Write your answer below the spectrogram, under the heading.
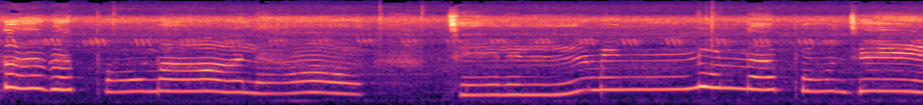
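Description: A woman singing a Malayalam children's song in long, slowly wavering held notes, with a short breath break about halfway through.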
